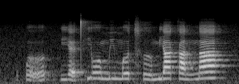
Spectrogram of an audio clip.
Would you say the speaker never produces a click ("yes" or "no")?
yes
